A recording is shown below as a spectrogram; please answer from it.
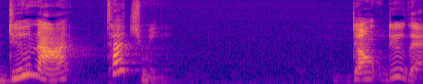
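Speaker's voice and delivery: mock stern, very firm, means-every-word tone. Speaker re-enacts what they told a man, retelling a very stern tone. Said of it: "with a very stern tone".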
